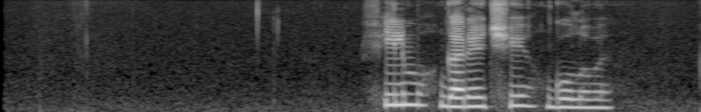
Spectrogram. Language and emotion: Russian, neutral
